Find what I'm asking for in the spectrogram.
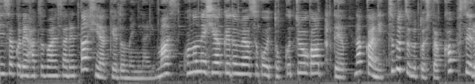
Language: Japanese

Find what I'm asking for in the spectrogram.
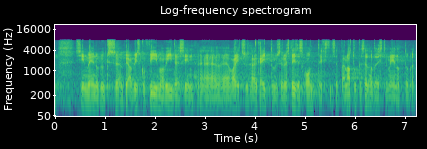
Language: Estonian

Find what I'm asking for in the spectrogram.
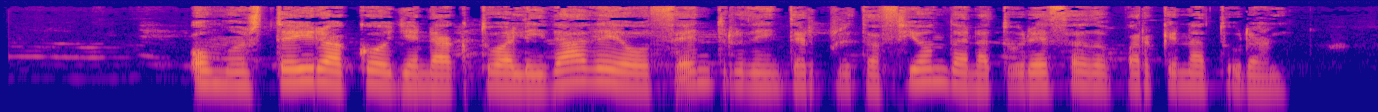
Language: Galician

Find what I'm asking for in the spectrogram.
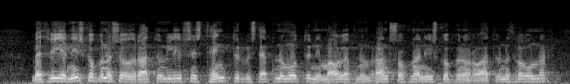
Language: Icelandic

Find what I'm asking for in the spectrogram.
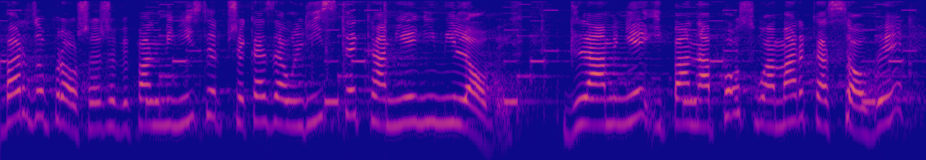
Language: Polish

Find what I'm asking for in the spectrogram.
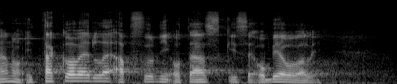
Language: Czech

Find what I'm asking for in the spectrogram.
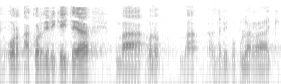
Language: Basque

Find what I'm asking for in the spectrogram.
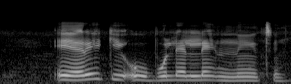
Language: Southern Sotho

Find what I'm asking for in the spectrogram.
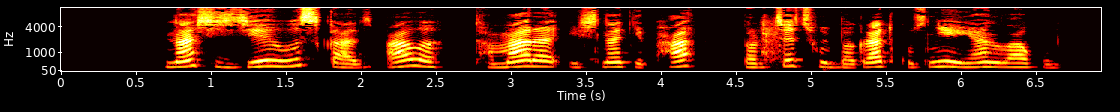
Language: Abkhazian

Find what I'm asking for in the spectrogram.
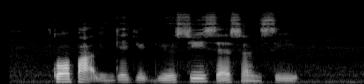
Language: Cantonese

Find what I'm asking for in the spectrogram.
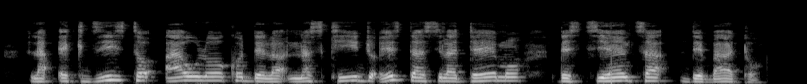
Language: Esperanto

